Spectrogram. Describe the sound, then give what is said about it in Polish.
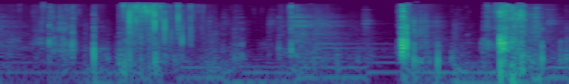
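Crisp crunching from bites into a flaky croissant, with a burst of crackles early on and two sharper, louder crunches near the end, no talking. “i pochrupać nim. Zróbmy ASMR.”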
